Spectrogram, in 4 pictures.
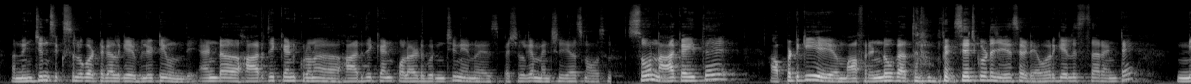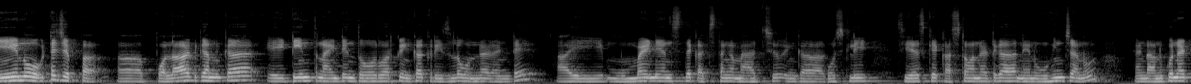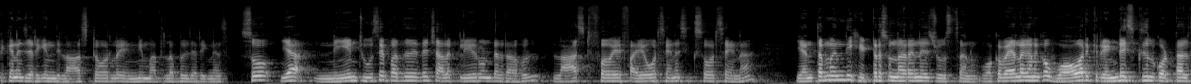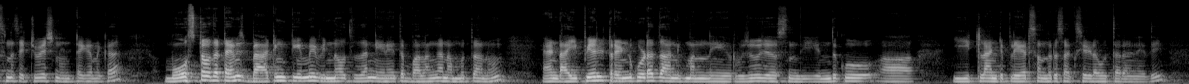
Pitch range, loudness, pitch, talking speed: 140-165 Hz, -23 LUFS, 150 Hz, 150 wpm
